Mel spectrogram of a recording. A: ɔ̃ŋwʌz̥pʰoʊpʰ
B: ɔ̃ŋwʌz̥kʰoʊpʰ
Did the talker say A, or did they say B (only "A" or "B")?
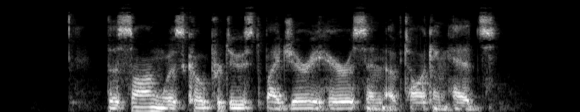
B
